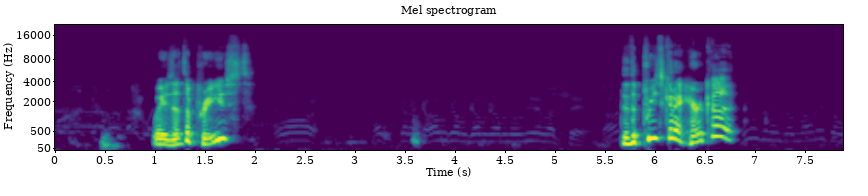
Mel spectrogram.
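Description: A young man talks calmly and close into a microphone, in short bursts.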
